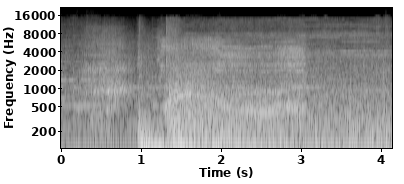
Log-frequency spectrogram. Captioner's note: growl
